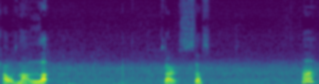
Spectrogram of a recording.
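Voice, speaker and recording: A woman's voice: mid-range voice, sing-song, slow, fairly bright tone, poor audio. A woman giving brief, casual reactions as she plays a video game. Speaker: gaming streamer. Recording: home mic with clear background noise.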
